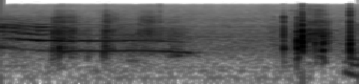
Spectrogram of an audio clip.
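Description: Domestic cat meowing once: a single drawn-out meow that slides down in pitch and fades after just over a second.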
